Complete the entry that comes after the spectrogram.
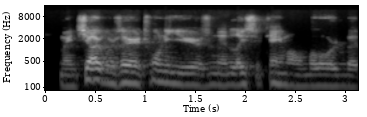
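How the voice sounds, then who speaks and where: Speaking at a medium pitch, a man talks with a Southern US accent. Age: 60s. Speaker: retired tournament director. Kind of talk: casual interview.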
